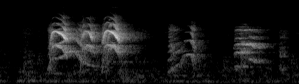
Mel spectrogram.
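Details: Rose-ringed parakeet (green ringneck) giving harsh, screechy squawks: two loud rasping notes, then two softer, buzzier calls over about three seconds.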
